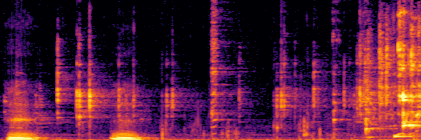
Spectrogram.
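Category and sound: human body sound, drinking water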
